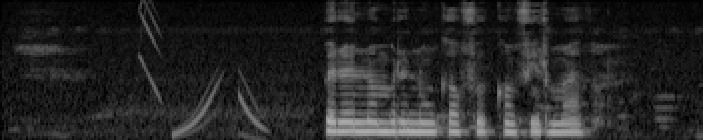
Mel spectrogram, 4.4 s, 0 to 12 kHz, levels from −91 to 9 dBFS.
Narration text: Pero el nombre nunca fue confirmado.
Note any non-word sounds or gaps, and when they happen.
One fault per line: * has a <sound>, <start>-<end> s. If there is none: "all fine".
* has a chirp, 0.9-1.7 s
